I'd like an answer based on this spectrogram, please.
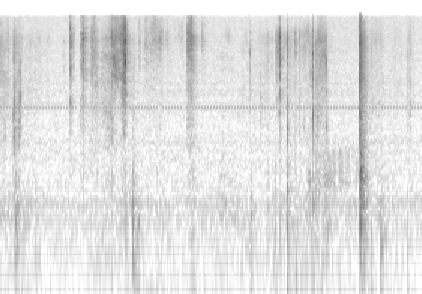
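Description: Paper pages and covers of a softcover coloring book being handled: pages flipping and the book closing, heard as a scattered run of short, crisp rustles and clicks. The sharpest click comes a little before the end.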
